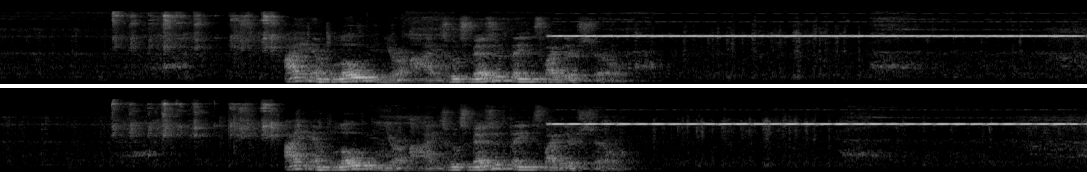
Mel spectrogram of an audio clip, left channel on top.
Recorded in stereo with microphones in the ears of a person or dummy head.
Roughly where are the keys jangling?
Right.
